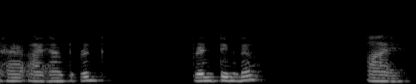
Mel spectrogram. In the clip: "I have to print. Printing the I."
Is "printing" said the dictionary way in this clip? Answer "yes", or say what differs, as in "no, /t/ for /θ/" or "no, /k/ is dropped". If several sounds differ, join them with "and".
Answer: yes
